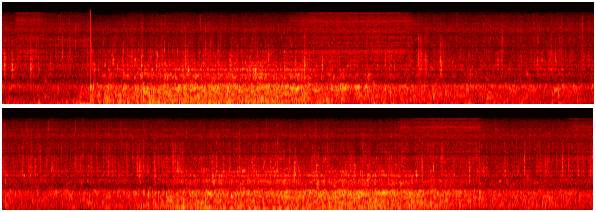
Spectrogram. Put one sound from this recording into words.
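Scuba bubbles rumble and gurgle close by underwater in long bursts.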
